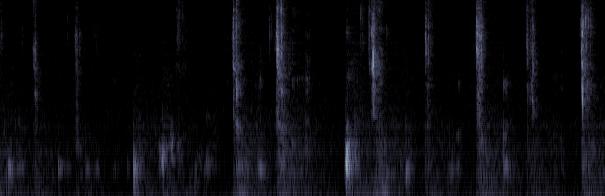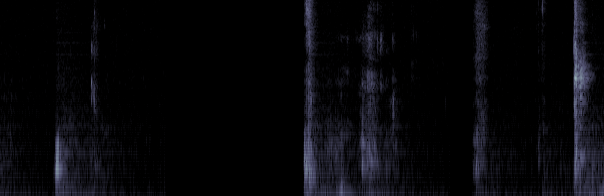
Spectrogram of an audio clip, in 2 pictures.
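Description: Close-miked mukbang chewing of a mouthful of pork and rice eaten by hand: repeated wet mouth clicks and smacks, with a pause of about two seconds in the middle.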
